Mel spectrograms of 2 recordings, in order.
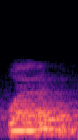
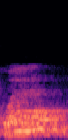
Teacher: ketika lam sukun suara dia mengalir, namun mengalir sedikit, hanya sedikit, tidak semengalir rokhawah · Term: bainiyah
